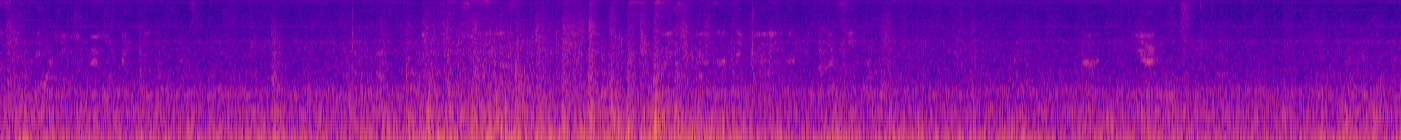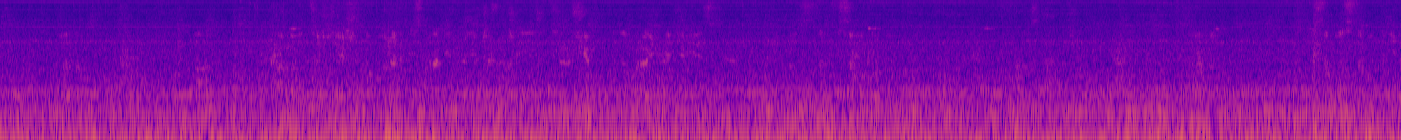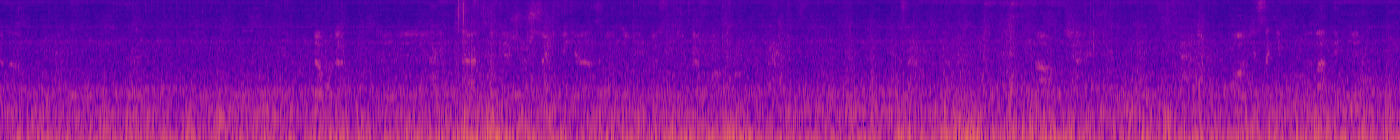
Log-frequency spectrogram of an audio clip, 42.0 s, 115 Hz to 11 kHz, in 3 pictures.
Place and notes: on a train to Poznan
recorded between two stations
2 September 2010, 12:49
